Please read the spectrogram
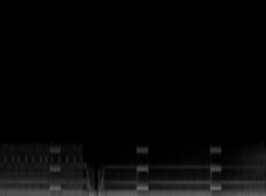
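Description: Electronic title-card music: a held synthesizer chord with short, high electronic beeps about once a second, like a scanner sound effect, and a brief break and swoosh about a second and a half in.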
